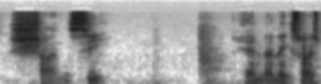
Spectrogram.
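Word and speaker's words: Shanxi: are inner Mongolian uh I am told this is pronounced shansi and the next one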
